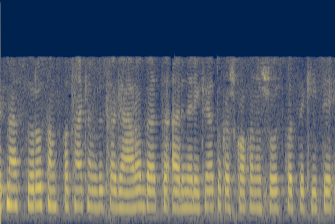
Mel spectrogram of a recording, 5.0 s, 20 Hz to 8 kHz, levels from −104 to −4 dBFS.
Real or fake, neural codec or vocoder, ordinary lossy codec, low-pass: real; none; AAC, 16 kbps; 7.2 kHz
